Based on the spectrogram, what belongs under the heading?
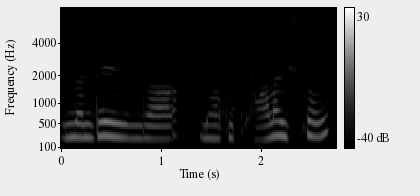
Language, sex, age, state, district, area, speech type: Telugu, male, 18-30, Telangana, Nalgonda, rural, spontaneous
